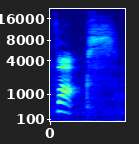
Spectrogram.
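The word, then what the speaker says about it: Fuchs: Fox. Oh, That's how it's pronounced, okay?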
